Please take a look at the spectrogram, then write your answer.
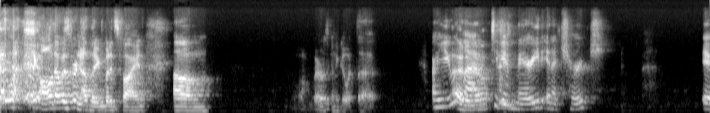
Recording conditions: poor microphone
